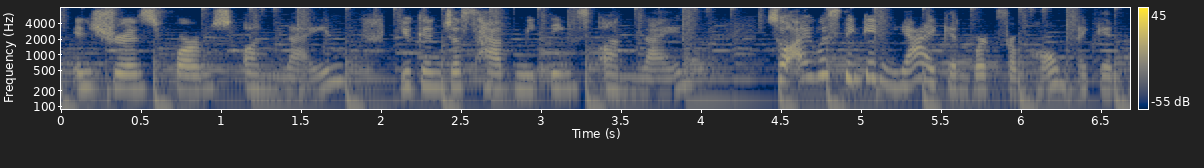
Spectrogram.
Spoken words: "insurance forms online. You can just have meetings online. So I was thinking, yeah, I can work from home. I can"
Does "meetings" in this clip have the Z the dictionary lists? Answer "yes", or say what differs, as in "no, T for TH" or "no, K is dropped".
no, S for Z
